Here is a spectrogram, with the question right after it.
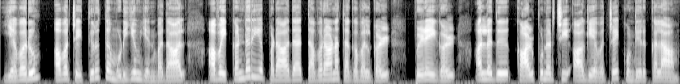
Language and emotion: Tamil, neutral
